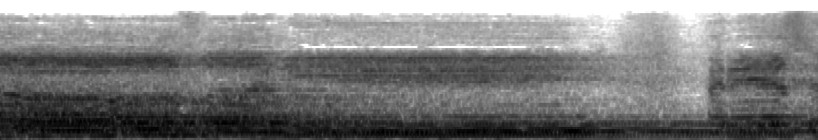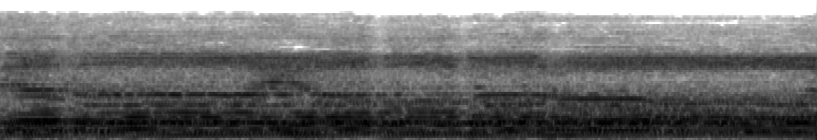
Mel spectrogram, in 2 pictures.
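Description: Music: voices chanting together in long held notes, with a brief break between phrases about three seconds in.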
